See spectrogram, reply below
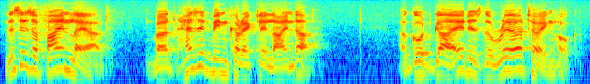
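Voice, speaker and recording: A dull 1950s film soundtrack carries a British man narrating a scripted military training film directly to the trainee in an instructional way. He sounds very animated, fairly high and a bit bright, at a moderate pace, and he is didactic, firing rhetorical questions at the trainee.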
